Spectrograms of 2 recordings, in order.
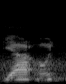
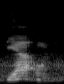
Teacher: Usually in received pronunciation, we would pronounce their own as their own with the insertion of r sound. However, the interviewee did not insert the r sound, basically pronounced it as their own. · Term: intrusive r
